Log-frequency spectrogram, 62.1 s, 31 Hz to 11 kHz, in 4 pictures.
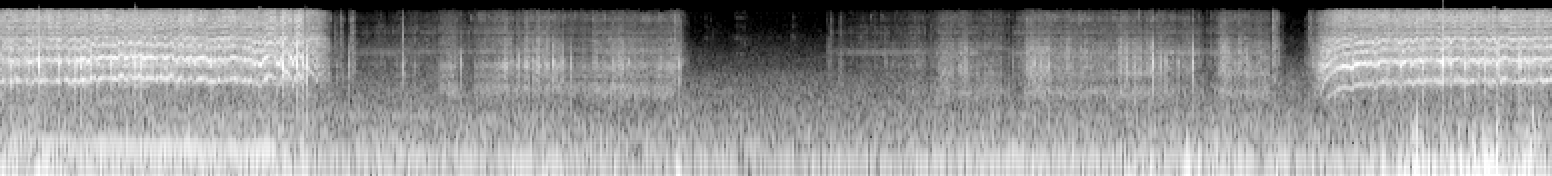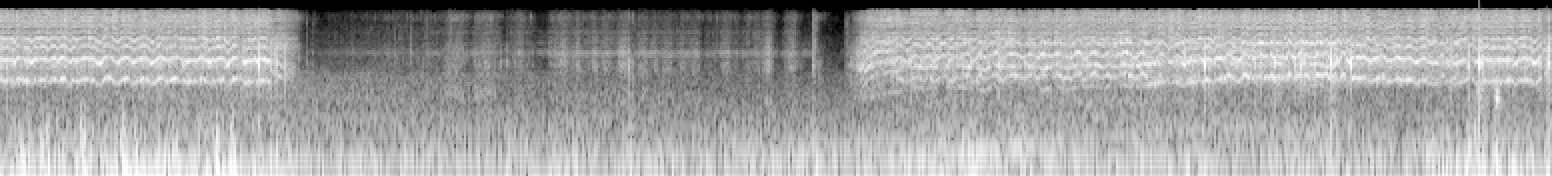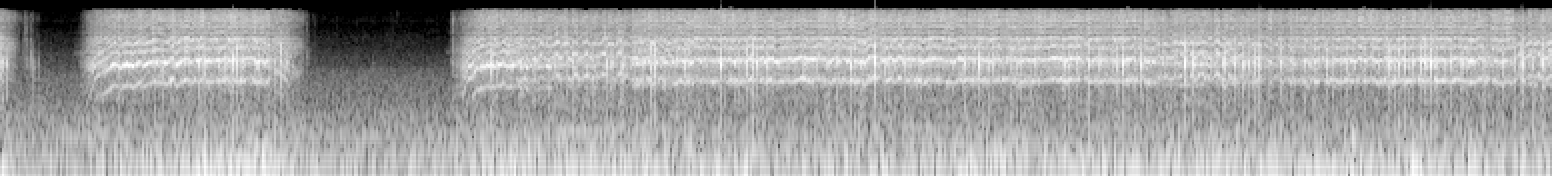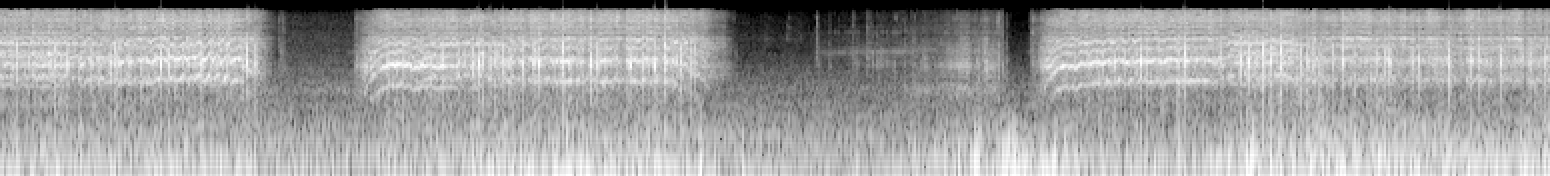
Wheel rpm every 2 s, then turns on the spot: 190, 110, 20, 10, 10, 30, 80, 200, 200, 50, 10, 20, 150, 190, 200, 120, 140, 40, 180, 200, 200, 200, 200, 200, 110, 150, 130, 0, 80, 200, 200.
2-12 18-20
